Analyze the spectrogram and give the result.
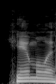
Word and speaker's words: Kamala: So how old is Kamala Harris? – She's, I think she's... – And did I say it right? – Kamala.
